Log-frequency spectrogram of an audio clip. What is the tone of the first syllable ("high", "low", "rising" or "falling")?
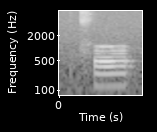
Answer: high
